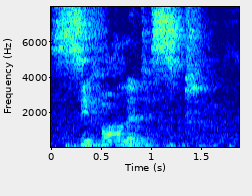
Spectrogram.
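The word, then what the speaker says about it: psephologist: And our today's word is cephalologist. Cephalologist. It is a noun. And the first P is silent.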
